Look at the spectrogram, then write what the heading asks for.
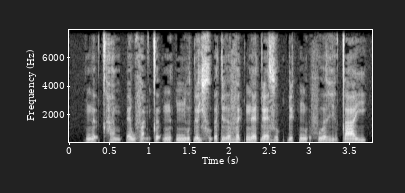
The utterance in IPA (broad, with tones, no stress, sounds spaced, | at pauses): n ə̰ː˧˨ t̪ʰ a̤˨˩ m ʔ ɛ˧˩ w v a̰˧˨ ŋ t̪ ə̰˧˥ n | ɲ u˨˦ ɗ ə˧ j x ṵ˧˥ ə̯ ɗ ɨ˨˦ ə̯ v ɛ˦˥ k̚ n ɛ˨˦ ɗ ɛ˨˦ z u˨˩ k̚ ɓ e˦˥ k̚ ŋ ṵ˧˨ ə̯ f u˧ ə̯ ɣ ḭ˧˨ ə̯ t̪ a˧ j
